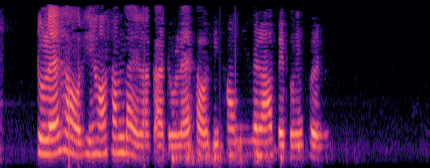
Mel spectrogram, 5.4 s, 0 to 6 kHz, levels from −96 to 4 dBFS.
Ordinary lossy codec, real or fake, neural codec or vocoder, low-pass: MP3, 32 kbps; real; none; 5.4 kHz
